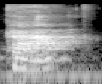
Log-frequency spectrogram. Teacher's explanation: Active articulator is the tongue body and the passive articulator is the soft palate. English velar sound includes k, g, and ng.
